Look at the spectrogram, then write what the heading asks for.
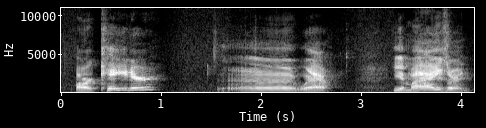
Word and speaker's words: ArcadeR: Is that the proper pronunciation? ArcadeR with a big R in the end.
